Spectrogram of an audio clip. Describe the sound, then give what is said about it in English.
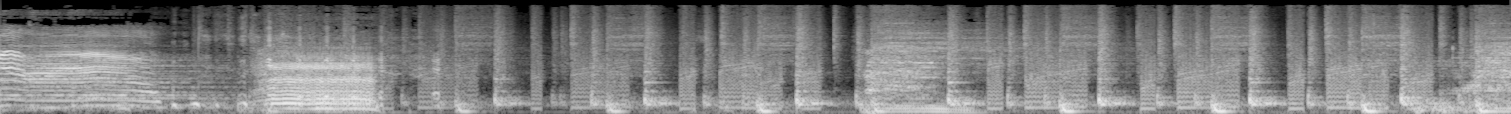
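A cat lets out a long, wavering meow right at the start, then a second shorter yowl follows, both loud, before a busy jumble of background noise takes over. “But hey, cats, you gotta love them.”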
